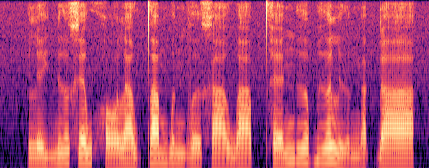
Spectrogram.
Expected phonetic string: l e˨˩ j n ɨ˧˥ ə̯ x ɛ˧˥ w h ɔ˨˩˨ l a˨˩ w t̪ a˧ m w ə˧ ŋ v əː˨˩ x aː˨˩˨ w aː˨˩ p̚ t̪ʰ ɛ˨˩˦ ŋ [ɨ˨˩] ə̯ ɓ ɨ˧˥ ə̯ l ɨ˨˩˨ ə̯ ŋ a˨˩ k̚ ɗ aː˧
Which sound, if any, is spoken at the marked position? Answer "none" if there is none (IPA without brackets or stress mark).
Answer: ɨ˧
